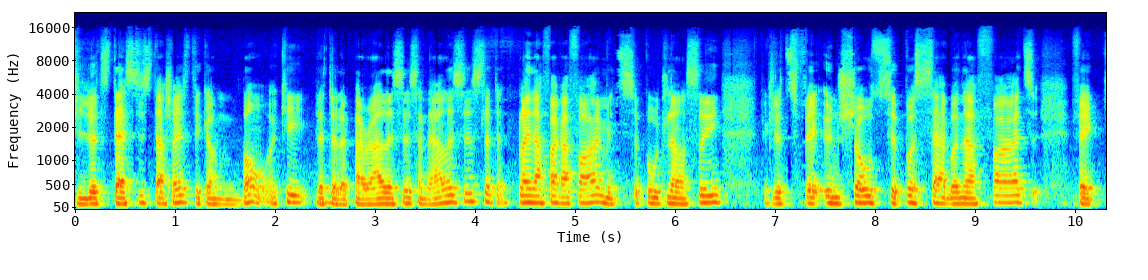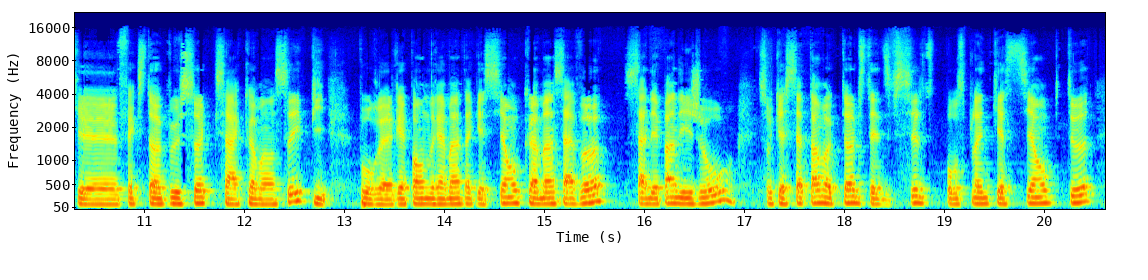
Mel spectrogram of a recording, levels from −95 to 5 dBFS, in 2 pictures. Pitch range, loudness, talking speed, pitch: 115-135 Hz, -18 LUFS, 245 wpm, 120 Hz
